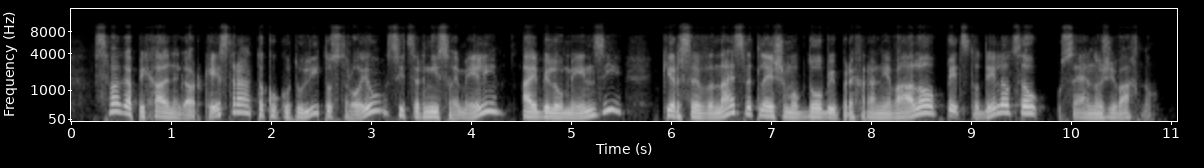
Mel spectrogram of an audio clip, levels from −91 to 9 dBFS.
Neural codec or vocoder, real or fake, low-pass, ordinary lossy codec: codec, 16 kHz, 4 kbps, X-Codec, WavLM features, trained on Multilingual LibriSpeech; fake; 7.2 kHz; Opus, 16 kbps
